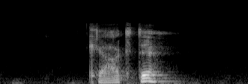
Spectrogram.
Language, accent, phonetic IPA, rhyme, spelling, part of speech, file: German, Austria, [ˈklaːktə], -aːktə, klagte, verb, De-at-klagte.ogg
- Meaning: inflection of klagen: 1. first/third-person singular preterite 2. first/third-person singular subjunctive II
